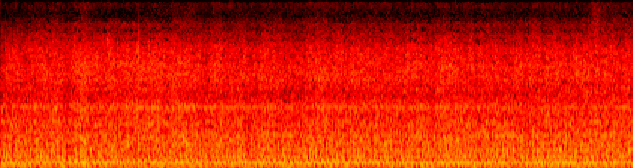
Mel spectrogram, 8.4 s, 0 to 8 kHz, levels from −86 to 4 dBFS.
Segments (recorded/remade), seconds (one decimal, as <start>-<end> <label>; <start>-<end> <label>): 0.0-1.0 recorded; 1.0-2.6 remade; 2.6-8.4 recorded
